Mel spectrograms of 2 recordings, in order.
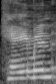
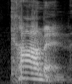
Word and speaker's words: Kamen: It is not Kamen. It is not Kamen. It is Kamen. It is Bulgarian.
